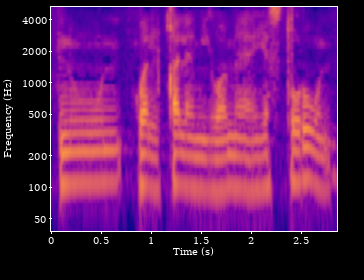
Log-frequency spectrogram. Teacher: وحرف نون من الحروف المقطعة في أوائل السور، وتمد ست حركات مشبعات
